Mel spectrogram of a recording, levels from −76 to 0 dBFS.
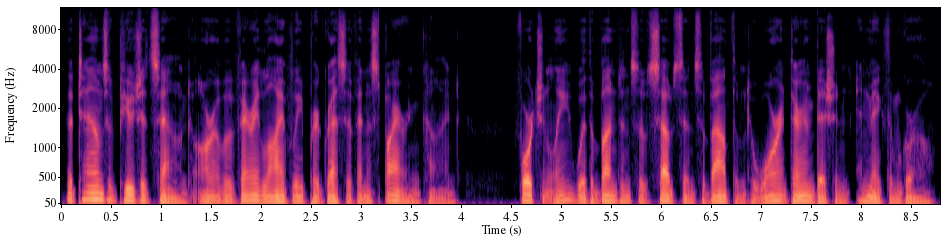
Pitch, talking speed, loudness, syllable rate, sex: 80 Hz, 200 wpm, -21 LUFS, 6.4 syllables/s, male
